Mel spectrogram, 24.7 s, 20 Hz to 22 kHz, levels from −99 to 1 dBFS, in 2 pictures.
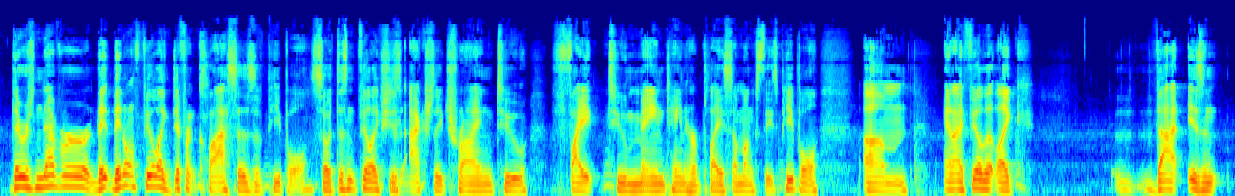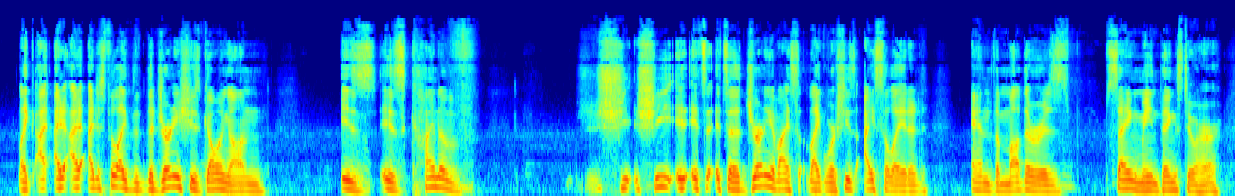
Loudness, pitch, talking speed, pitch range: -25 LUFS, 120 Hz, 180 wpm, 110-145 Hz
